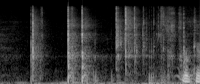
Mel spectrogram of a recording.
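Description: A quick series of sharp clicks and taps as a plastic spoon and a sheet of paper dusted with gold embossing powder are handled on a tabletop.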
